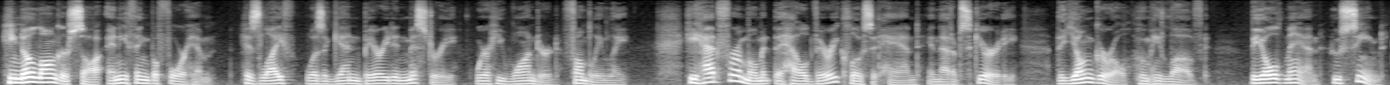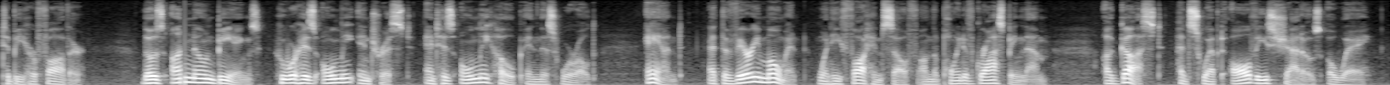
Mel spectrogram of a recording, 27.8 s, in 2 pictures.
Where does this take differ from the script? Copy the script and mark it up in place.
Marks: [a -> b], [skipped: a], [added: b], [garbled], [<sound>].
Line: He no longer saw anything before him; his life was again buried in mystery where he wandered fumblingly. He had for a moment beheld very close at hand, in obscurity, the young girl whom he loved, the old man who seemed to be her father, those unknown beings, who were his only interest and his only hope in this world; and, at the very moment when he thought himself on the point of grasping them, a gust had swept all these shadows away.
He no longer saw anything before him; his life was again buried in mystery where he wandered fumblingly. He had for a moment beheld very close at hand, in [added: that] obscurity, the young girl whom he loved, the old man who seemed to be her father, those unknown [dropout] beings, who were his only interest and his only hope in this world; and, at the very moment when he thought himself on the point of grasping them, a gust had swept all these shadows away.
